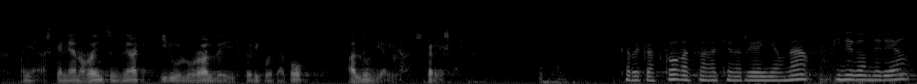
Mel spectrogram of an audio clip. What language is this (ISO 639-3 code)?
eus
